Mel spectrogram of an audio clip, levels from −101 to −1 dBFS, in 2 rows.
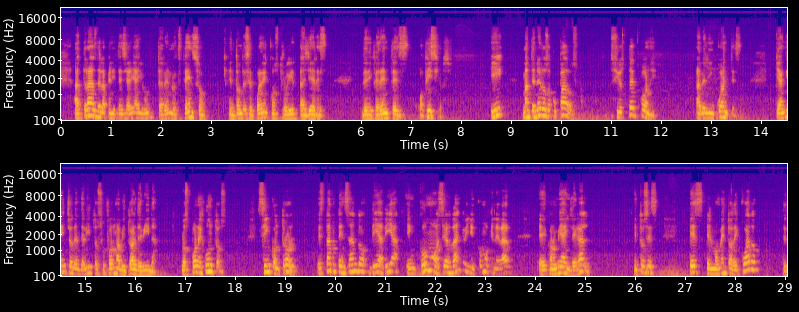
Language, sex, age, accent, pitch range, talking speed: Spanish, male, 50-69, Mexican, 125-185 Hz, 130 wpm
